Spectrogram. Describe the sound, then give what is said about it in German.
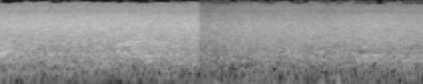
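Continuous splashing and churning of water in an activity pool during a water aerobics class, a dense, steady wash of sound that stays fairly loud throughout, with faint indistinct voices mixed into the background. “Ja, wir gehen jetzt mal rüber zur Wassergymnastik, die hier gerade im Aktionsbecken läuft.”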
